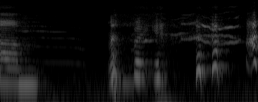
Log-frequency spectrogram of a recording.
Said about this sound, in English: Speaking of Little Sebastian. Yeah, so our cat's back. Little Sebastian.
